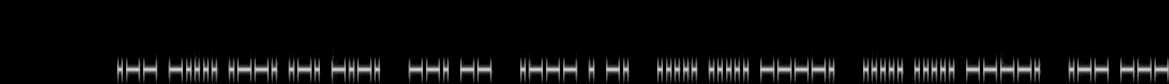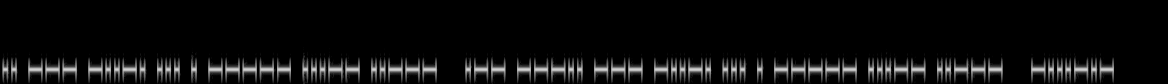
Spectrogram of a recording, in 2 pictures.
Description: Morse code, heard as a keyed tone, about 27 wpm, 700 Hz. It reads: W6PRC GM JEN 559 559 W8O/SE032 W8O/SE032 <BK>
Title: SOTA QSO Practice 28wpm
